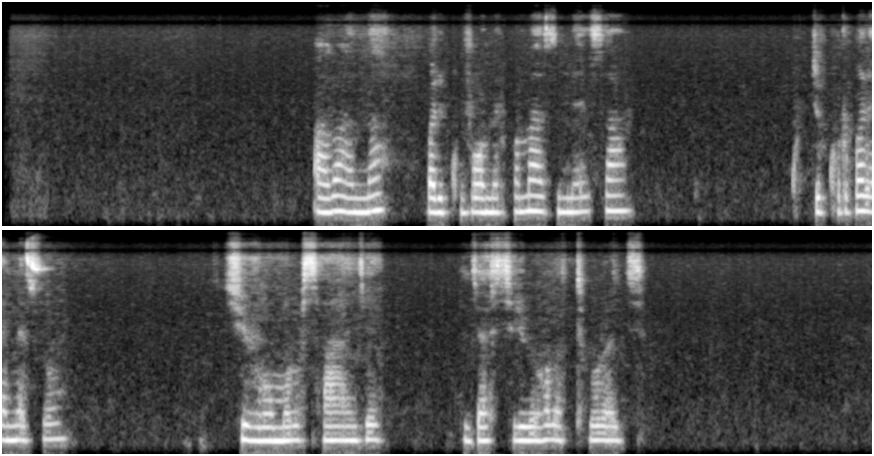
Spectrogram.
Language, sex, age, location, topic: Kinyarwanda, female, 18-24, Huye, health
